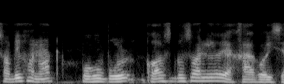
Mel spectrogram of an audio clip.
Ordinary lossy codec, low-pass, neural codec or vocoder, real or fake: Opus, 32 kbps; 7.2 kHz; codec, 16 kHz, 2 kbps, FreqCodec, smaller model; fake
